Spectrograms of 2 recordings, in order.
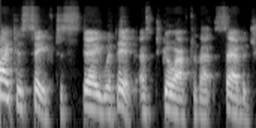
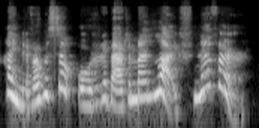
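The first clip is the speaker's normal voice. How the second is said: put-on huffy high little girl; indignant girl; 7 semitones higher than usual. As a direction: complain like an offended child. Alice indignant in story.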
